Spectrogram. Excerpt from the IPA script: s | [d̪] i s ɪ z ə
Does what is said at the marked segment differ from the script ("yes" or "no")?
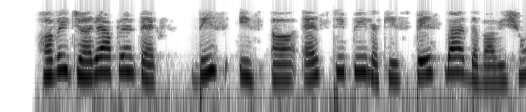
no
